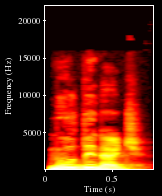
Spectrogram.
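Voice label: "мылдінӧдз", Komi, female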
